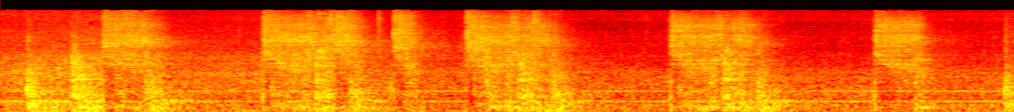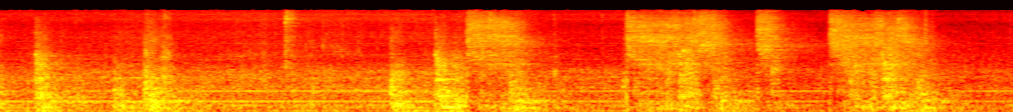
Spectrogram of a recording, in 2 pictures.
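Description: Multi-lane bag-forming and sealing packaging machine running through its cycles: short bursts of air hiss about once a second, with mechanical knocks over a faint steady hum.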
